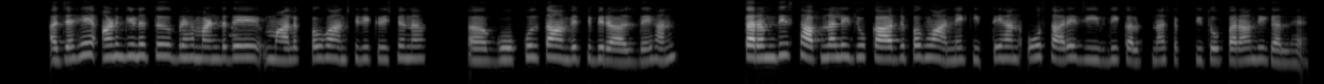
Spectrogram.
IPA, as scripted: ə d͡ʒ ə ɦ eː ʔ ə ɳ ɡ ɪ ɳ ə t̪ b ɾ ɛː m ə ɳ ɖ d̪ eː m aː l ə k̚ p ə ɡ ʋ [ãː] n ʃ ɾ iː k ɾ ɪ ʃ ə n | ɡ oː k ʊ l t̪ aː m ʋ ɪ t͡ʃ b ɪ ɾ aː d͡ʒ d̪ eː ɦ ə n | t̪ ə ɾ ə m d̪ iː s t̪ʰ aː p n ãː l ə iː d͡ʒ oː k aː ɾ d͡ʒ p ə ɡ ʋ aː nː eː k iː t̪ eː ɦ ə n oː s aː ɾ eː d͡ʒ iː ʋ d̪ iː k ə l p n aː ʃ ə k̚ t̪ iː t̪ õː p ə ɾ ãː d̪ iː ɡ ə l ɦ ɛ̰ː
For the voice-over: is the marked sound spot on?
no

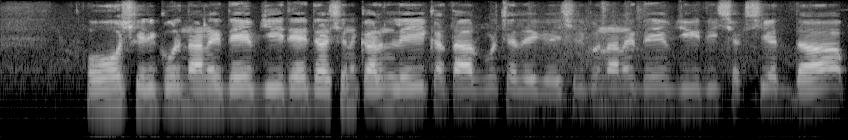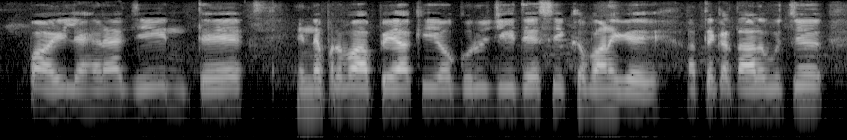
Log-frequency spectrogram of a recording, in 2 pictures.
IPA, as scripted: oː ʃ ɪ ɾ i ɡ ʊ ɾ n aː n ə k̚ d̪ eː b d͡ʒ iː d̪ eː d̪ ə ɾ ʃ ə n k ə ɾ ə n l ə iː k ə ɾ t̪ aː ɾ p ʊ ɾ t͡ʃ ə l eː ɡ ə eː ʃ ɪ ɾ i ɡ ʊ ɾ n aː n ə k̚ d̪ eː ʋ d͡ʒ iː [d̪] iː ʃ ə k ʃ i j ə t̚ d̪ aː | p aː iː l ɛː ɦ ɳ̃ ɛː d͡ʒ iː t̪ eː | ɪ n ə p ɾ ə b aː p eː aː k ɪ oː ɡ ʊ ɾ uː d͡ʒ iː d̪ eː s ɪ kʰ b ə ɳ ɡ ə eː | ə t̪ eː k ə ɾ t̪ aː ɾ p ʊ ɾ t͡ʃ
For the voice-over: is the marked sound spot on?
yes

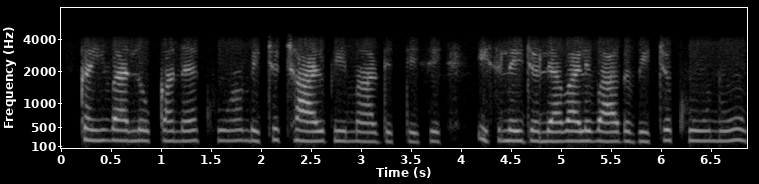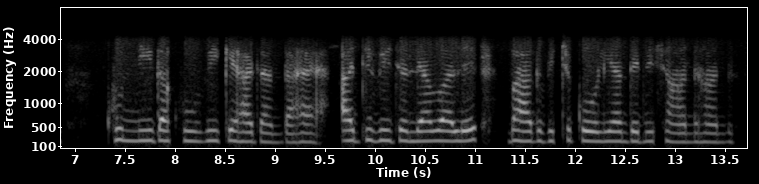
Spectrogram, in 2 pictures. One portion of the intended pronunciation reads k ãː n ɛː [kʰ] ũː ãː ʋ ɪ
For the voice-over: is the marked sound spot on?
yes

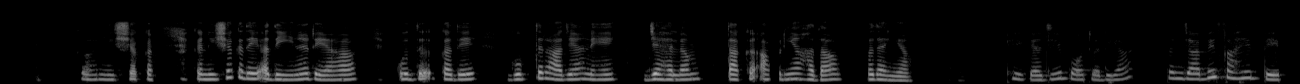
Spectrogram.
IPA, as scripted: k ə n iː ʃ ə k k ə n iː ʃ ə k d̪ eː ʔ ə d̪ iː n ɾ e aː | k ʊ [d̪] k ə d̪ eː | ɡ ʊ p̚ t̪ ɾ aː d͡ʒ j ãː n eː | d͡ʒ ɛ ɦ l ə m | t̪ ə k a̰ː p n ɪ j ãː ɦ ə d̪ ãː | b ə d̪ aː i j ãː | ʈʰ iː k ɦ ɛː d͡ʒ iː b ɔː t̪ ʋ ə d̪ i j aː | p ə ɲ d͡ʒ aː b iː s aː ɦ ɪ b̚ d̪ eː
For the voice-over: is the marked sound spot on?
yes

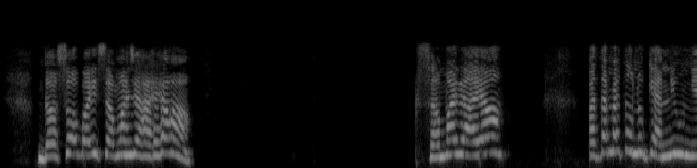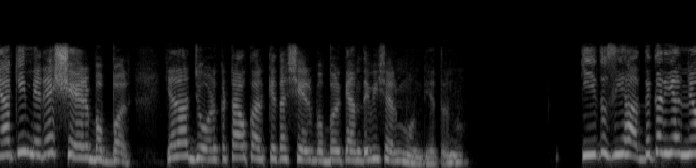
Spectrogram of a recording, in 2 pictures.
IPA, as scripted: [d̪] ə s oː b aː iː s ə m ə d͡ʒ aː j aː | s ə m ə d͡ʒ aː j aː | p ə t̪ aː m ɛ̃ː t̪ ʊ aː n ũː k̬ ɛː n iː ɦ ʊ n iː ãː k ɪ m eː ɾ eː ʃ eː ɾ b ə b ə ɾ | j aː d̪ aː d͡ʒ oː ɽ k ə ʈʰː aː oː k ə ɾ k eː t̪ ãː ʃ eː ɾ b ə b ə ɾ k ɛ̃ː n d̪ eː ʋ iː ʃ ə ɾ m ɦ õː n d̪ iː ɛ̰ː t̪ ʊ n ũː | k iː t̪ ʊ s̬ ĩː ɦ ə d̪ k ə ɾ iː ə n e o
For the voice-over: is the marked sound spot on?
yes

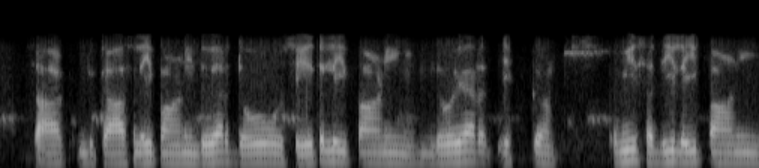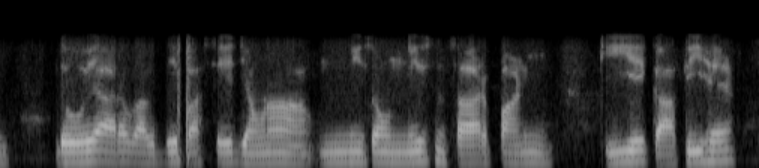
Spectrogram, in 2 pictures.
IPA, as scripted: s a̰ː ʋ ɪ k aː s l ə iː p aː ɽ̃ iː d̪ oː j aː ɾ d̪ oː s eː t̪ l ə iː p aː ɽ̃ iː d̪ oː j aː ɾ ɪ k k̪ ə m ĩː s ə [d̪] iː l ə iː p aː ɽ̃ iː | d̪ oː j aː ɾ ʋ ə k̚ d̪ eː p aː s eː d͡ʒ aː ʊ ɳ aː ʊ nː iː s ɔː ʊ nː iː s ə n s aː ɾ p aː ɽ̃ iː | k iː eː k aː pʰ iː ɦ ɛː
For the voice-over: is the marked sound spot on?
yes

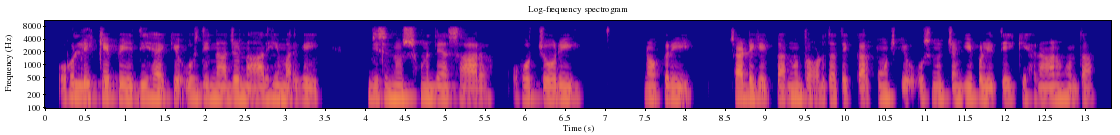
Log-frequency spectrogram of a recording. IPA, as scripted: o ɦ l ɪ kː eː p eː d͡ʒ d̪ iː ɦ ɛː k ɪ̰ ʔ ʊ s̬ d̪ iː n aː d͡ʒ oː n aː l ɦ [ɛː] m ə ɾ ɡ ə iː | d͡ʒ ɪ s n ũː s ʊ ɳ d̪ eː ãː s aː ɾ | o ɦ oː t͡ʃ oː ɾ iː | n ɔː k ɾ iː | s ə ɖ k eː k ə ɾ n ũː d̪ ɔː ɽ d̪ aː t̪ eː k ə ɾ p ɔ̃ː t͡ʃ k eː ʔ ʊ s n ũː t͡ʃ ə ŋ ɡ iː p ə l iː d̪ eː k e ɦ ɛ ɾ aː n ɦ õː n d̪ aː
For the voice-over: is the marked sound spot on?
no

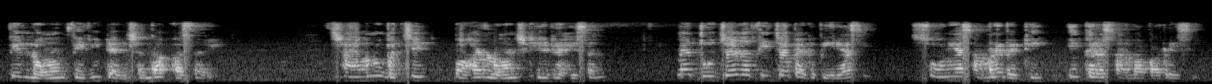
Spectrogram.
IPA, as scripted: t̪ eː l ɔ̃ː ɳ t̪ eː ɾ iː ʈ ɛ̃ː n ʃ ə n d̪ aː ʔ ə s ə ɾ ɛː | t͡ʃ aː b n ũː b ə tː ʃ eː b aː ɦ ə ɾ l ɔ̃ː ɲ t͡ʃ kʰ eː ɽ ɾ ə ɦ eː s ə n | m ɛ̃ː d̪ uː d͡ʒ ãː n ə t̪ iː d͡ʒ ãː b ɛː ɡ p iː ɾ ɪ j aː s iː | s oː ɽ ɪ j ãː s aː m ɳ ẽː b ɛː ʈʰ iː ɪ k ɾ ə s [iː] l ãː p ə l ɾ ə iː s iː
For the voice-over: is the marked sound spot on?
no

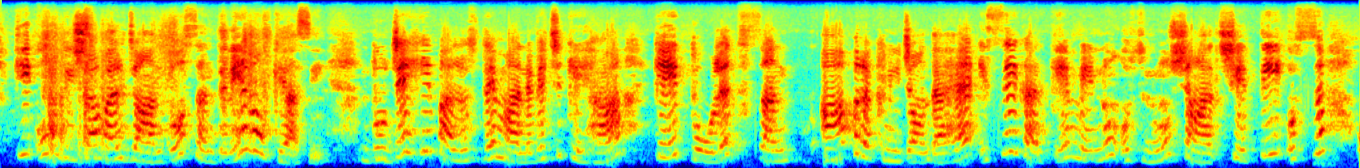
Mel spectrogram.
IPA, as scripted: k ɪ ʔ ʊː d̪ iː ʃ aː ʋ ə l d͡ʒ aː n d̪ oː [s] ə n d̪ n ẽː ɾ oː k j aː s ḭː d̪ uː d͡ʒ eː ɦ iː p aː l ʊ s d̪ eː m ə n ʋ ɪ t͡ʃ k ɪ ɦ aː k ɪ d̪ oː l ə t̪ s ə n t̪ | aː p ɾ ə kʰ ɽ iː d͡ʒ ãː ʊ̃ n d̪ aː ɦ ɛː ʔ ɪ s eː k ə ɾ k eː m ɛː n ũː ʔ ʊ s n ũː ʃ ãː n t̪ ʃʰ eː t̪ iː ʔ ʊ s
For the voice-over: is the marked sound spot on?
yes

